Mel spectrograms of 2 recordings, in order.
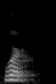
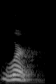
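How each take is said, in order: Both takes have the same delivery.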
